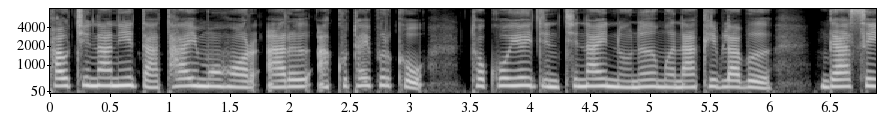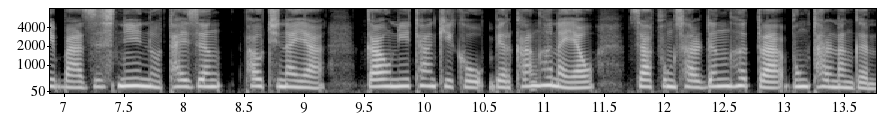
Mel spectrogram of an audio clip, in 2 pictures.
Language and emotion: Bodo, neutral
